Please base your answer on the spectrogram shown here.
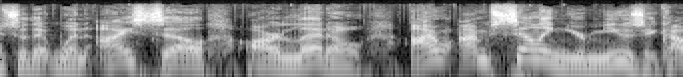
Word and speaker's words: R Letto: It's like a 3 syllable thing, like Beyonce, Arletto.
